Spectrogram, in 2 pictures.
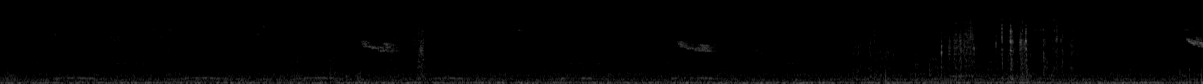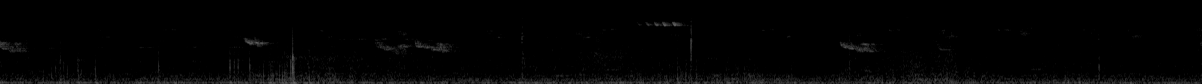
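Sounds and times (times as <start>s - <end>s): faint bird chirps: 11.8s - 23.5s.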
